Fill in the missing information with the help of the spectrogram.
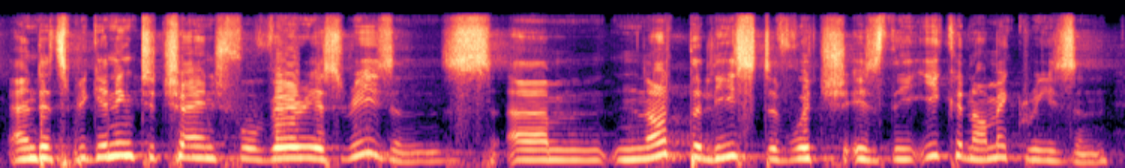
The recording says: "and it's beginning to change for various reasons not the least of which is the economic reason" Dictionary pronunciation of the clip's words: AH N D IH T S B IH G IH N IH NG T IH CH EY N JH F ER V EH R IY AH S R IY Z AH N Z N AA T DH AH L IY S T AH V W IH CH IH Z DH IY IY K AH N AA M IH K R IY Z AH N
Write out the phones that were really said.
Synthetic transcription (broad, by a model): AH N D IH T S B IH G IH N IH NG T IH CH EY N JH F ER V EH R IY AH S R IY Z AH N Z N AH T DH AH L IY S T AH V W IH CH IH Z DH IY IY K AH N AA M IH K R IY Z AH N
